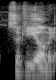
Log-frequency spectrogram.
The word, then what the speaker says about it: Tsukuyomi: Tsukuyomi.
